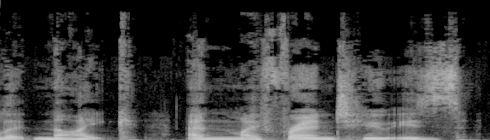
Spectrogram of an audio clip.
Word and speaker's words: Nike: it all went wrong he also had Nike that's how you pronounce it I got a friend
